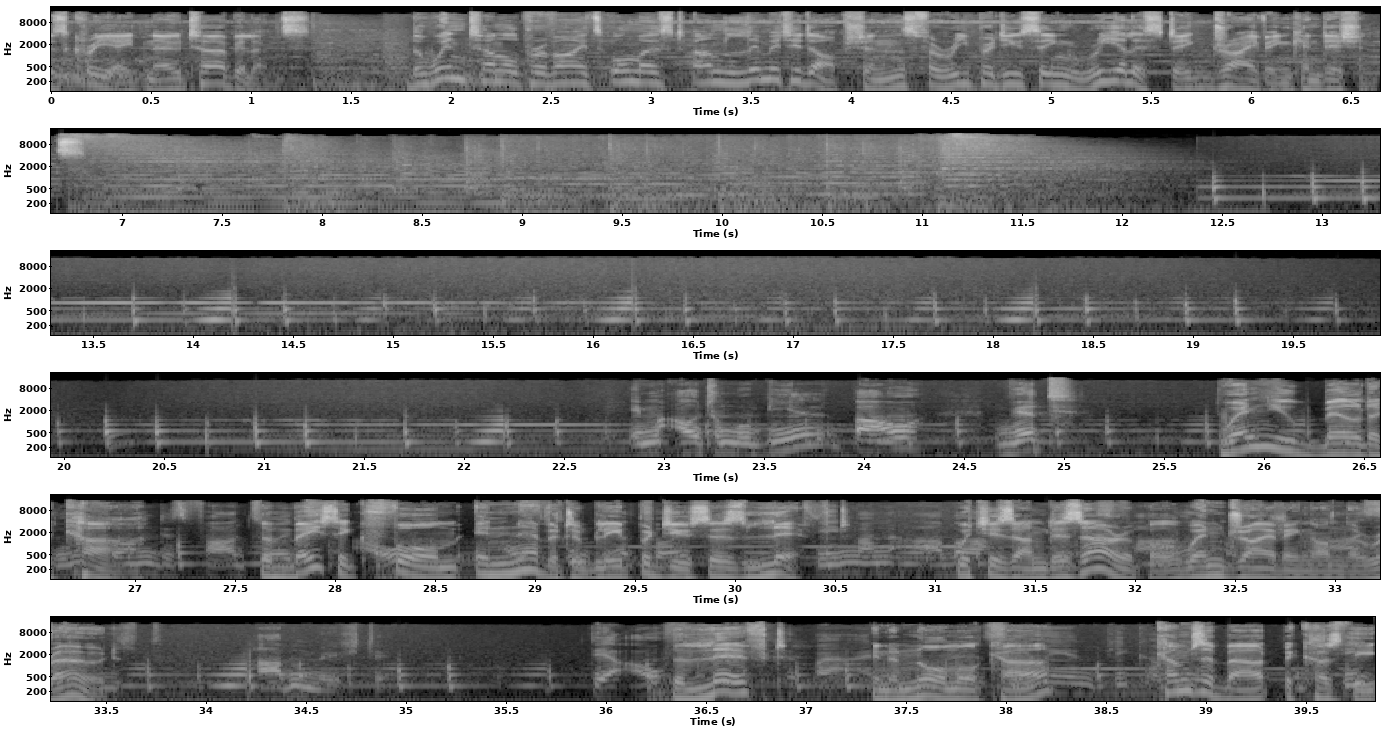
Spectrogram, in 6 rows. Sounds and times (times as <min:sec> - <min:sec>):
Speech synthesizer: 0:25.8 - 0:33.3.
